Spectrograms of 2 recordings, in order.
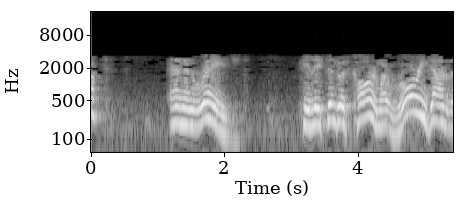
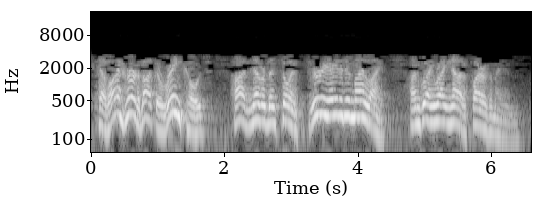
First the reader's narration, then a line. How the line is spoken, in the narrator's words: The owner yelled back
